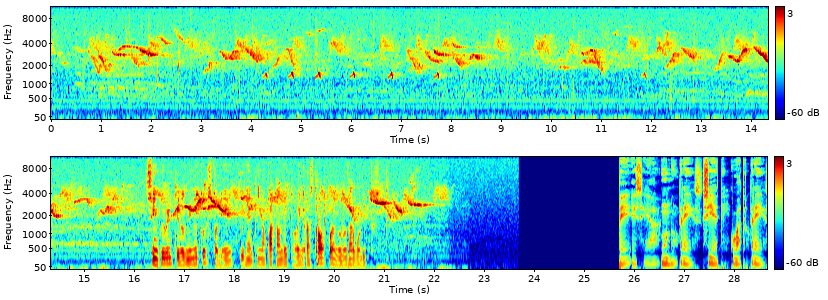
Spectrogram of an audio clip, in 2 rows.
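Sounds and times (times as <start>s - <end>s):
birds warbling: 0.0s - 22.6s
low hum: 0.0s - 23.7s
speech: 16.4s - 20.9s, 26.9s - 28.6s.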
